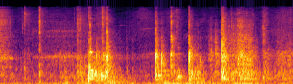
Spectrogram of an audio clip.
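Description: A van's bolted-on side body panel being lifted off and unhooked from the bodywork, with a few irregular knocks and scrapes as it comes away.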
